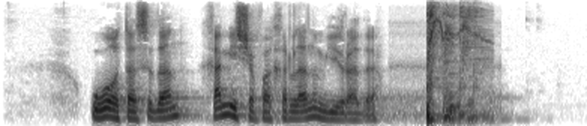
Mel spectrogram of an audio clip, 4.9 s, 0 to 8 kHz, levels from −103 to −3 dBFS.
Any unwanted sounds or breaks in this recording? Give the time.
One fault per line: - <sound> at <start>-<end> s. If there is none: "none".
- thud at 3.6-4.1 s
